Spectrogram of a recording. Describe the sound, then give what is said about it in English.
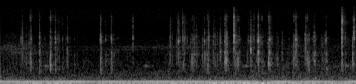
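Rapid, irregular clicking of fingers typing on a computer keyboard while searching for music, steady for several seconds, over a constant low electrical hum. “And that's me typing, looking for music.”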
